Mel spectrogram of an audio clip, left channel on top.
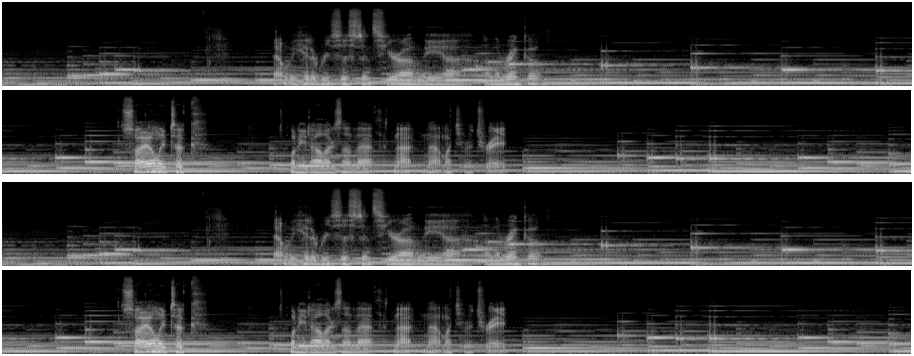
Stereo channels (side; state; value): both; identical; correlation 1.00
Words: Now we hit a resistance here on the Renko. So I only took $20 on that. Not much of a trade.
